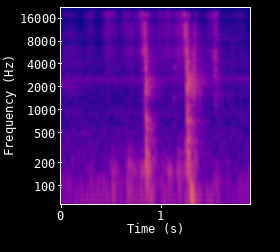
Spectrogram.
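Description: A knife cuts the ends off a rutabaga in two crisp, separate chops against a cutting board, each a short sharp thunk, close and clear with quiet between them and no talking.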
